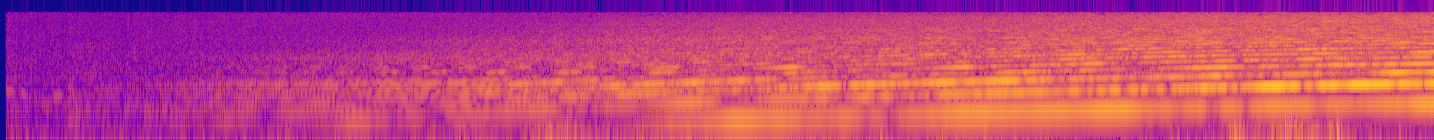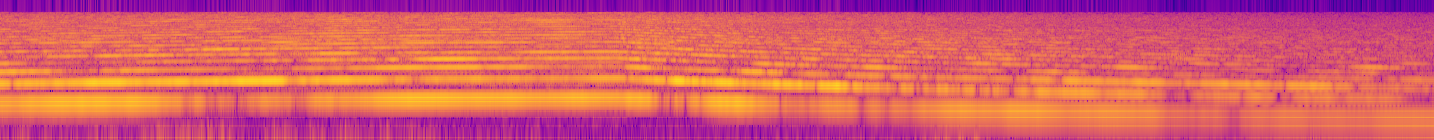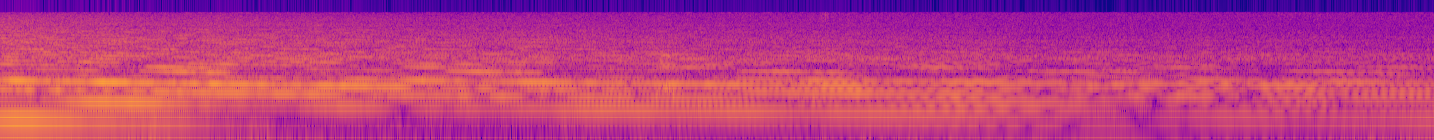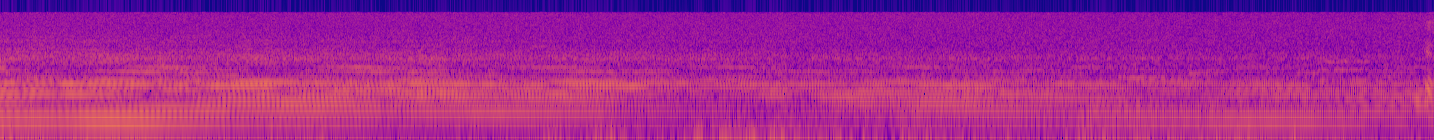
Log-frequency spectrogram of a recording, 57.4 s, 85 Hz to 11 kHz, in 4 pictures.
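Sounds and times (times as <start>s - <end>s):
sirens: 0.1s - 57.3s.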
